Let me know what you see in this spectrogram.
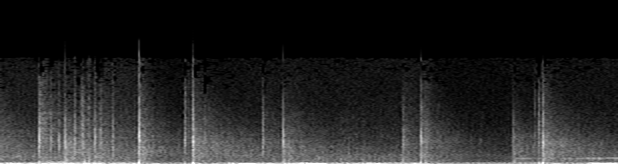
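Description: Fireworks going off: a string of sharp, irregularly spaced bangs and cracks over a low rumble, thinning out briefly past the middle.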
